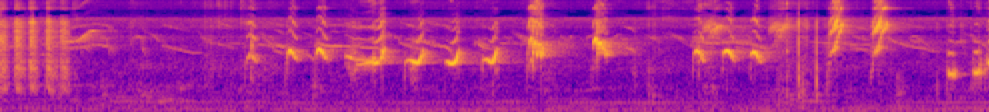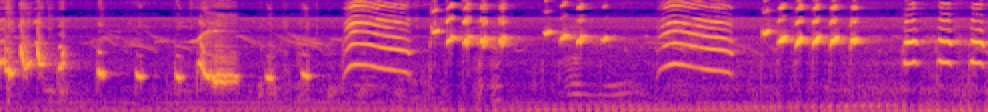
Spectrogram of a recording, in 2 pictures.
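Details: Caged white-rumped shama in full song: rapid varied chirps, trills and sweeping notes, then high arched whistles repeated in quick series, with a low hum behind.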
